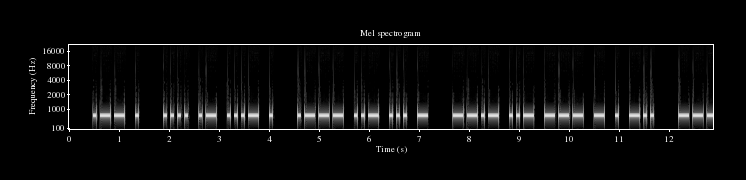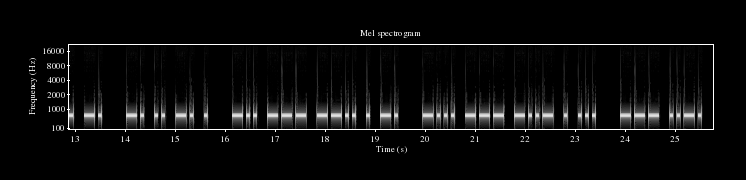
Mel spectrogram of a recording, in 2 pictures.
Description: Morse code, heard as a keyed tone, about 17 wpm, 700 Hz. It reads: WE HAVE JUST QUOTED ON NINE DOZEN BOXES OF
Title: Pangram Challenge v2 - 17wpm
